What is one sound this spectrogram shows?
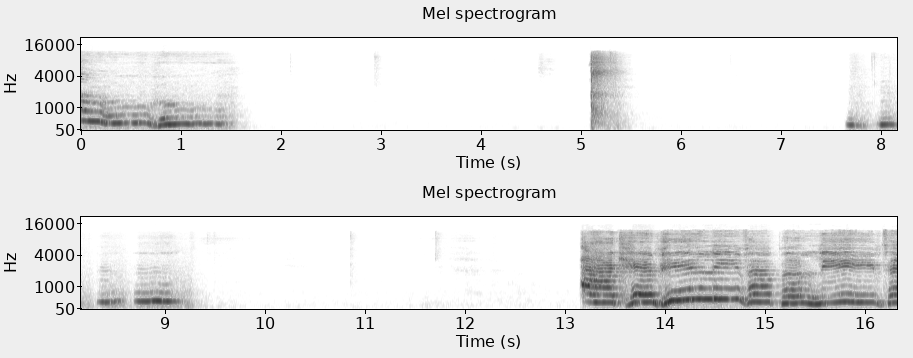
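A woman sings and speaks with animation, heard through an online call.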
